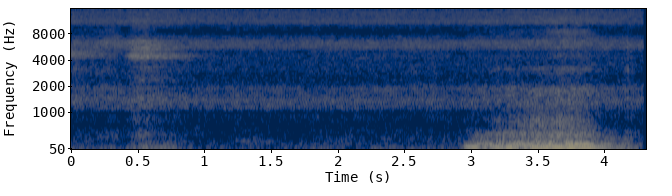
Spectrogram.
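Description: A Labrador Retriever snores with a deep, rumbling, low-pitched breath.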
